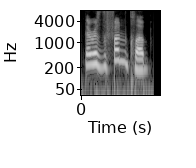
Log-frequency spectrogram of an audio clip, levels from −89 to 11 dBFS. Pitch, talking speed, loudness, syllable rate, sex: 225 Hz, 305 wpm, -16 LUFS, 7.5 syllables/s, female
